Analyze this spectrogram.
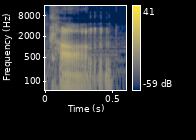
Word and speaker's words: Khan: Oh, it's actually pronounced as Khan. So like the Wrath of Khan.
